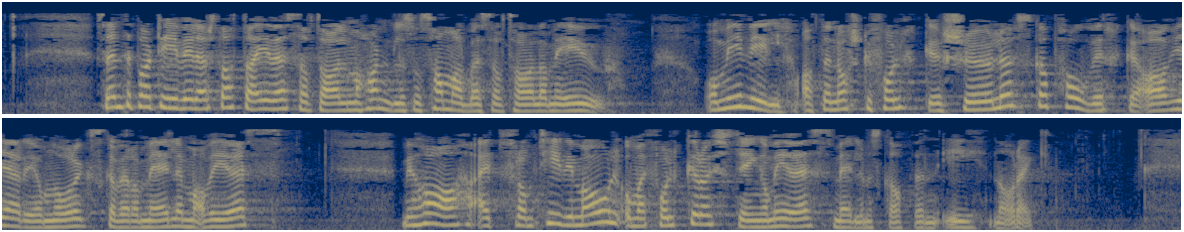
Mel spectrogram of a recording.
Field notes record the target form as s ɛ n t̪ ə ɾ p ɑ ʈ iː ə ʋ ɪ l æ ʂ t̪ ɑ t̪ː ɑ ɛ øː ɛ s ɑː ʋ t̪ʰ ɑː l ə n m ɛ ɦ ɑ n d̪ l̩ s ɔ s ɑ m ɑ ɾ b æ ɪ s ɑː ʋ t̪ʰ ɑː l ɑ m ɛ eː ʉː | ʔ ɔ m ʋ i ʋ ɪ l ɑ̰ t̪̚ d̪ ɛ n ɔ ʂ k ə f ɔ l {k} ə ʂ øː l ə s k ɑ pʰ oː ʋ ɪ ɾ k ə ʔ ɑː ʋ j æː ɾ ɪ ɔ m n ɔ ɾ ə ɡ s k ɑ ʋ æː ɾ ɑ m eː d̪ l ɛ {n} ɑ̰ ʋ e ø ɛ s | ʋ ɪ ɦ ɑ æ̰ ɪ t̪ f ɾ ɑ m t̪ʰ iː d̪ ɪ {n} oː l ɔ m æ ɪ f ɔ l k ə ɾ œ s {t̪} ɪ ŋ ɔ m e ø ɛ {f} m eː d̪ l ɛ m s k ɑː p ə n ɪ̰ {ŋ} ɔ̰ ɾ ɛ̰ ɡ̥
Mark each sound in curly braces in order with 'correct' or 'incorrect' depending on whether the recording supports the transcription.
correct, incorrect, incorrect, correct, incorrect, incorrect

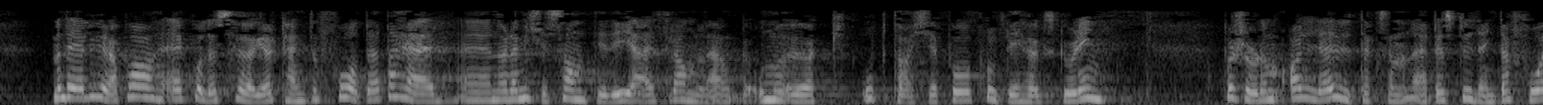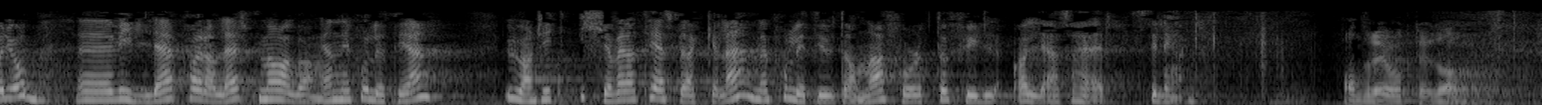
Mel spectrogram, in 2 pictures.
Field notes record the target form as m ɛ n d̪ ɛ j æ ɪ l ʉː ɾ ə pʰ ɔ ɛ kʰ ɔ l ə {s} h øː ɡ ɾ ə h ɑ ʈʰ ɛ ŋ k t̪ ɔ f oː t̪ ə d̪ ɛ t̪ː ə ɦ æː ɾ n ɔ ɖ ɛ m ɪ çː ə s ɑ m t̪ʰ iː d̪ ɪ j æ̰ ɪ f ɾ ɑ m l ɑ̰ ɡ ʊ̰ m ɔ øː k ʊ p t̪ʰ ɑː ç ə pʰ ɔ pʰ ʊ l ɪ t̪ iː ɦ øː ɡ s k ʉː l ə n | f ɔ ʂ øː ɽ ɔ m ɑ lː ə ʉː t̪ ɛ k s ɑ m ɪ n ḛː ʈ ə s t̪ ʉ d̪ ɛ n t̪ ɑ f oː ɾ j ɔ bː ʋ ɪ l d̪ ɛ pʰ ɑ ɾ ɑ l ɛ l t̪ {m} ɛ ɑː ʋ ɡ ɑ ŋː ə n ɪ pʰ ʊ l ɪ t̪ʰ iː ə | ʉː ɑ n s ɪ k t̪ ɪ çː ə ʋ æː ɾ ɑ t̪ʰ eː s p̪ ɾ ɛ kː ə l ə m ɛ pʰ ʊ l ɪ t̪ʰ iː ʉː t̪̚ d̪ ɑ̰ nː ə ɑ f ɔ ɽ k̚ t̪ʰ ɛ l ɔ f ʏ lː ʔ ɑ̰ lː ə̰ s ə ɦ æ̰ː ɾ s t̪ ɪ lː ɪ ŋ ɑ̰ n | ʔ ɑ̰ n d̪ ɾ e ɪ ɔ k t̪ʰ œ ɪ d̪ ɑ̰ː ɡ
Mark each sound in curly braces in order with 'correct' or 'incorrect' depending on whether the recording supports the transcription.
correct, correct

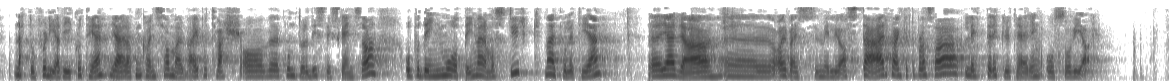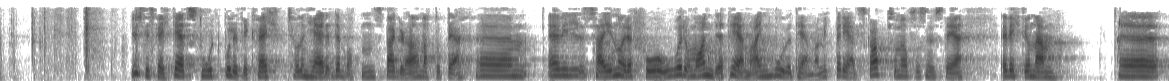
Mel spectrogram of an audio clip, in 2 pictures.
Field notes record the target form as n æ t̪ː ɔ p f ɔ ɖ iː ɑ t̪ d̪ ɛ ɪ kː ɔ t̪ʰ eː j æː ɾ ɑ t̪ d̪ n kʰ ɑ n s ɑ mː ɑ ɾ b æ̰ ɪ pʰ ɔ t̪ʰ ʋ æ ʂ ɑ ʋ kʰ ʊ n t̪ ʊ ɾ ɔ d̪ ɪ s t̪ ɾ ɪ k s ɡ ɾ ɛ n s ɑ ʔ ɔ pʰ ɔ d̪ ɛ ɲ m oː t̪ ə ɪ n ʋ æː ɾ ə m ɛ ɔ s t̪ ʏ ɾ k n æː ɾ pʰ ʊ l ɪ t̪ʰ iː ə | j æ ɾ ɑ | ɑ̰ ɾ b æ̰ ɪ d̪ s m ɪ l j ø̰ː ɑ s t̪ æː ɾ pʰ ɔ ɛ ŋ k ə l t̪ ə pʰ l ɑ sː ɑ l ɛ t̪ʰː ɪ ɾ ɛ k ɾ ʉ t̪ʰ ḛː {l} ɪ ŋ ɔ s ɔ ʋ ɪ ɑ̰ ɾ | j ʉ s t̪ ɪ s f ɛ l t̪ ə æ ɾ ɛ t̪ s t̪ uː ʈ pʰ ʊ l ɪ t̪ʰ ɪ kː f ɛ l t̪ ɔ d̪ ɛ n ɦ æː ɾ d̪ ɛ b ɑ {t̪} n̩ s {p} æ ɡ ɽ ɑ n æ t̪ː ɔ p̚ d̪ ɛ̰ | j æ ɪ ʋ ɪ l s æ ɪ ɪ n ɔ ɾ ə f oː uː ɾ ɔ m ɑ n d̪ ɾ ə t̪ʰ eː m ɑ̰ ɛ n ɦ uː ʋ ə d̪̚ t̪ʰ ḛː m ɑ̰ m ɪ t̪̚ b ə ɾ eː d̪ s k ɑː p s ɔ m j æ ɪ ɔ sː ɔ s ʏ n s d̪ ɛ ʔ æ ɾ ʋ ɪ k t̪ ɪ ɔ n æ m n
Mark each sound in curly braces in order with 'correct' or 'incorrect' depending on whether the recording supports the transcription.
incorrect, correct, correct

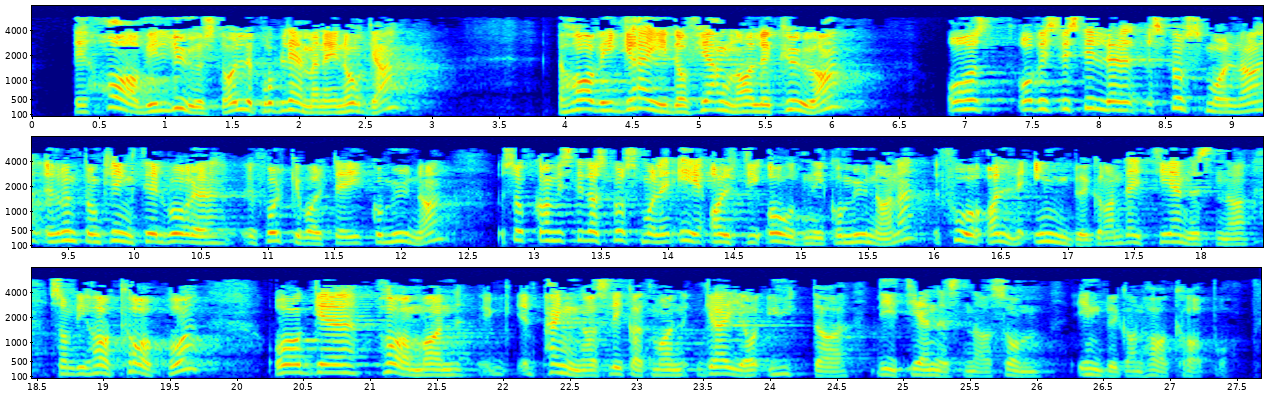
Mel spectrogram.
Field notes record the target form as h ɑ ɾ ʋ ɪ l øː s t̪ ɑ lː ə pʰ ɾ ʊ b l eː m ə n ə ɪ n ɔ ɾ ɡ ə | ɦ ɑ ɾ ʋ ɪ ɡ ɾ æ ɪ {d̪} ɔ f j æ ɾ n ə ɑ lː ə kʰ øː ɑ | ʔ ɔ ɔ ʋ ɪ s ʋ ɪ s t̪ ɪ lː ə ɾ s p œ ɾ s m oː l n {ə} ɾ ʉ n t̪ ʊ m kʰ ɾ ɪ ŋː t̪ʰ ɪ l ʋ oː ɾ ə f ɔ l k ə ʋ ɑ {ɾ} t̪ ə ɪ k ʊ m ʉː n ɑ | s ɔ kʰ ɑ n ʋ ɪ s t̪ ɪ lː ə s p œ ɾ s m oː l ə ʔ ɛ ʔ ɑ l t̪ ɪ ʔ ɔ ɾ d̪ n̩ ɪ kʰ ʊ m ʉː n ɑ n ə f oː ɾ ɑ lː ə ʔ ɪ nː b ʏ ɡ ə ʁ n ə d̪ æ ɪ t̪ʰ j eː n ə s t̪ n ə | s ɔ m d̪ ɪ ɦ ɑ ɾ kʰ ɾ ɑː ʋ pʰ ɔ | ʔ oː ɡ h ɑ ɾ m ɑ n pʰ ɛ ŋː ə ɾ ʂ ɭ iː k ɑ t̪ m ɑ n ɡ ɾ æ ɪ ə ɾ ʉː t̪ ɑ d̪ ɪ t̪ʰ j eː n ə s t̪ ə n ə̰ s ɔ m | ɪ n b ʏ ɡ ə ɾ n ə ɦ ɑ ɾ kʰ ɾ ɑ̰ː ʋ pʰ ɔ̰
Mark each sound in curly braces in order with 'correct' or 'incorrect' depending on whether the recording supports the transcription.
correct, correct, incorrect

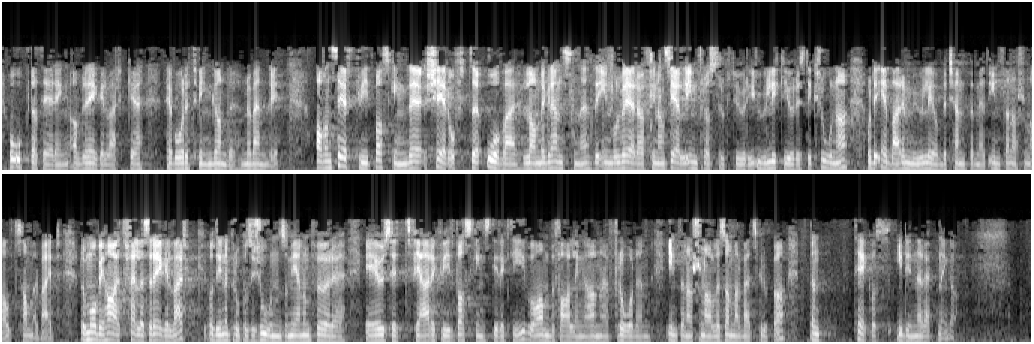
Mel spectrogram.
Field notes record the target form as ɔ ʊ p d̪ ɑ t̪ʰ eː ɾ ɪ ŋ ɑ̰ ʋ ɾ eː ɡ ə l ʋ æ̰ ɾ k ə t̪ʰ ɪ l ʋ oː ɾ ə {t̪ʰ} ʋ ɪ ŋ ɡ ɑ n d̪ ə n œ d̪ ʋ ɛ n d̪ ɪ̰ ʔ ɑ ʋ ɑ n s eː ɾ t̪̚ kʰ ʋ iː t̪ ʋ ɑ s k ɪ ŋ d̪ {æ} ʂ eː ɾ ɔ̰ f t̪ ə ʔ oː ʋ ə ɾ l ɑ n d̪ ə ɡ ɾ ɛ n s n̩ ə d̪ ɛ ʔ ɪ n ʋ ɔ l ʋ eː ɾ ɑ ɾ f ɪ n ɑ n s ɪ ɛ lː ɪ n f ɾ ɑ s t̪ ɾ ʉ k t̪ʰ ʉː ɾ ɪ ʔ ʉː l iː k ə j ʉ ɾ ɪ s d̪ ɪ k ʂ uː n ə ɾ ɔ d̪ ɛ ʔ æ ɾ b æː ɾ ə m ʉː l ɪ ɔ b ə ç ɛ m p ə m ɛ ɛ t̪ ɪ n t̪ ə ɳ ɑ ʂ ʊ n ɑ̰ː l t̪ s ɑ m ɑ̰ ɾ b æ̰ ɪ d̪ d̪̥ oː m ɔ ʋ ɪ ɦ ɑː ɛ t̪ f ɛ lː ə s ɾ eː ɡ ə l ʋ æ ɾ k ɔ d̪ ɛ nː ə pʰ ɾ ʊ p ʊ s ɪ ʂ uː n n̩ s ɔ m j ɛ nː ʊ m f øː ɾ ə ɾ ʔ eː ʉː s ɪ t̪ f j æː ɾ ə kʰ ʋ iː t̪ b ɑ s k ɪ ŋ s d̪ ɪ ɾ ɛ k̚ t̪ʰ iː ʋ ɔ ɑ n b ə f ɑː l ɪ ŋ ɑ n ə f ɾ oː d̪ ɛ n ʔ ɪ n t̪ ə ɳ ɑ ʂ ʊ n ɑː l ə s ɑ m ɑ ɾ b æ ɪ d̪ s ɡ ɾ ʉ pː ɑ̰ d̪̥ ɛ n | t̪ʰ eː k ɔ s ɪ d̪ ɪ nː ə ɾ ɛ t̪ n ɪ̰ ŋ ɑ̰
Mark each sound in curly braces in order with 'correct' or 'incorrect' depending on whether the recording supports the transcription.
correct, incorrect

